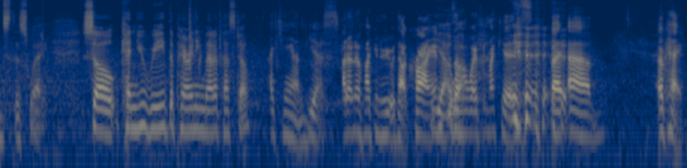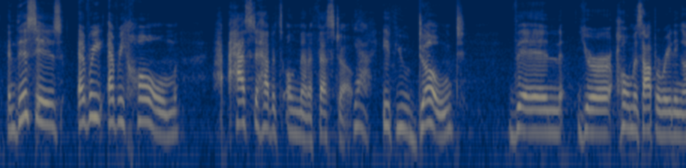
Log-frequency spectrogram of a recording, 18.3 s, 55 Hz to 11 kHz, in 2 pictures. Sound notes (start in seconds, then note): 6.8 laughs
